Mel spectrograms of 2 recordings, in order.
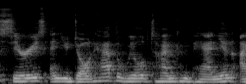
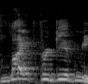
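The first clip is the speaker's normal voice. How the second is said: higher, pleading shout to the sky; acted shout; 6 semitones higher than usual. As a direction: beg the heavens for forgiveness. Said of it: "and he shouts".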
